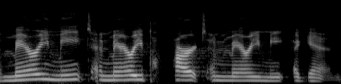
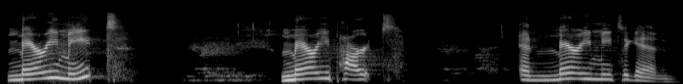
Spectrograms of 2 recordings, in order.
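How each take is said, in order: First: It is said at a normal, quicker pace. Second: It is said slowly, with pauses between phrases.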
